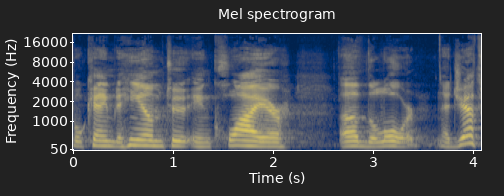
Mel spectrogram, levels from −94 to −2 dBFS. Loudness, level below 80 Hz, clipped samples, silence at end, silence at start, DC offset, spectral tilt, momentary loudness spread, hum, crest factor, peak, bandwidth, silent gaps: -22 LUFS; -80 dBFS; under 0.1%; 0 s; 0 s; under 0.1%; -4 dB/octave; 14 LU; none; 22 dB; 0 dBFS; over 20 kHz; none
